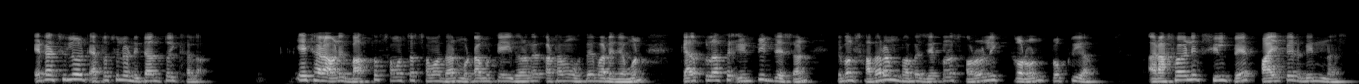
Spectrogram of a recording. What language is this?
Bangla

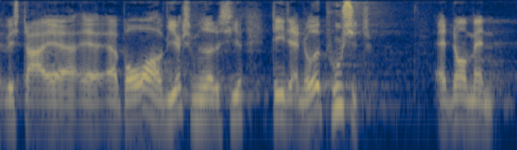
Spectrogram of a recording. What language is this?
Danish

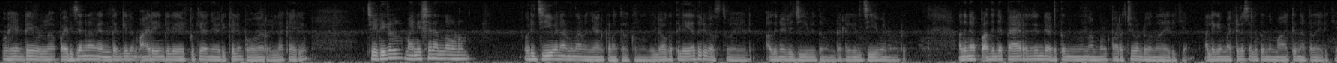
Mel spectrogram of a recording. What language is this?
Malayalam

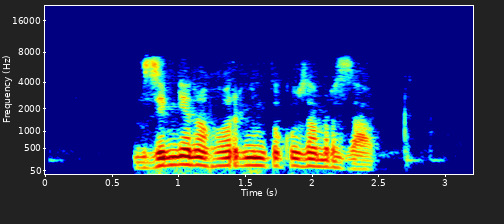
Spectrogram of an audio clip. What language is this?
Czech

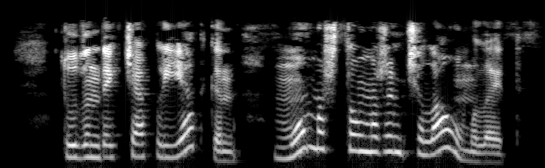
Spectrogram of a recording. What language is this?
Mari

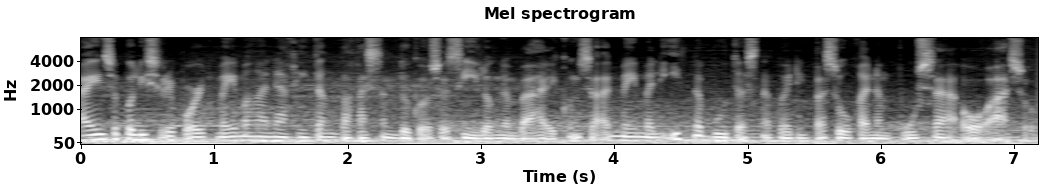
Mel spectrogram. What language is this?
Filipino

